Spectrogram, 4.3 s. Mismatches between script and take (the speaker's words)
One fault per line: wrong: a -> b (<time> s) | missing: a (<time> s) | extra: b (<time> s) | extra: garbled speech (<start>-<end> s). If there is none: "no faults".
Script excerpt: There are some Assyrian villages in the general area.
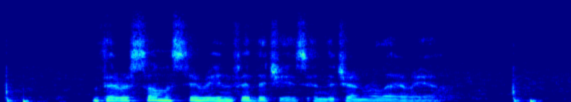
no faults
